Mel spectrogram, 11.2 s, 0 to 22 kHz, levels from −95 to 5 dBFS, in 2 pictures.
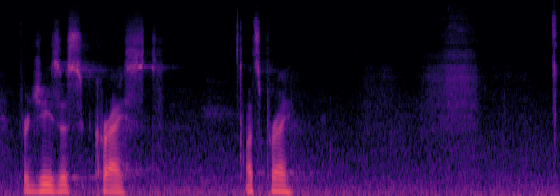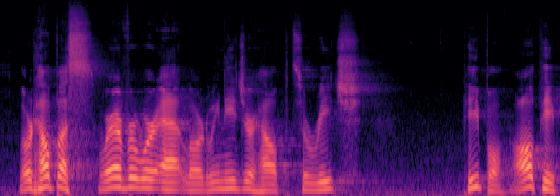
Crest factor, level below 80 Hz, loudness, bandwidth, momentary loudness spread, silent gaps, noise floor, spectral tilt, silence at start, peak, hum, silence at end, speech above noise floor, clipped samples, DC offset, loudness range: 22 dB; -58 dBFS; -26 LUFS; 15.5 kHz; 20 LU; none; -61 dBFS; -6.5 dB/octave; 0.25 s; -6 dBFS; none; 0 s; 35 dB; under 0.1%; under 0.1%; 21 LU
